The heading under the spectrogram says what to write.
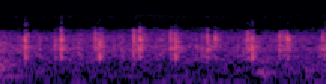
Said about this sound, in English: You see? You can't tell whether it's the watch ticking or somebody knocking on the door.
